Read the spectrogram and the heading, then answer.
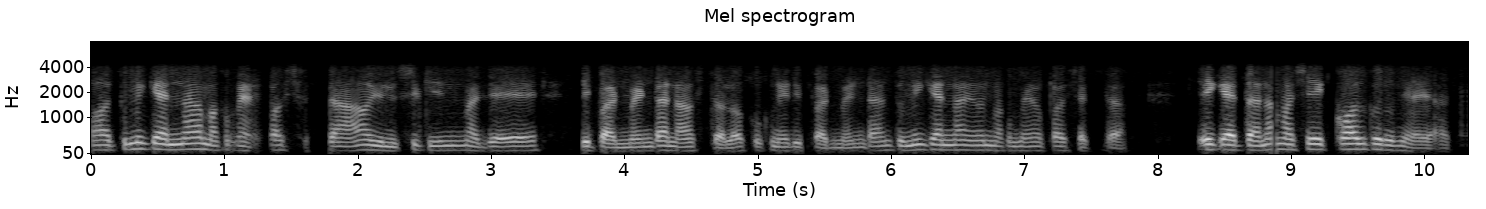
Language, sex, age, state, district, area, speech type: Goan Konkani, male, 45-60, Goa, Tiswadi, rural, conversation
